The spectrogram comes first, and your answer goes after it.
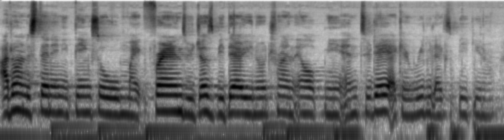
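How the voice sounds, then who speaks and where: Over noticeable background noise, a woman speaks at a fairly quick pace in a French accent. Her loudness swings widely. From Congo. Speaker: guest storyteller. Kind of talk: personal anecdote.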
